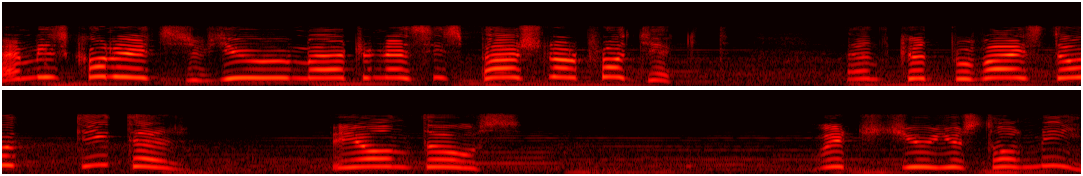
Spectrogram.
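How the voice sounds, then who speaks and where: Over clear background music, a put-on character voice speaks at an extremely high pitch and a fairly slow pace, with long, frequent pauses. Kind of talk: streamer reading game dialogue aloud. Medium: game stream. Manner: halting, stumbling read-aloud.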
